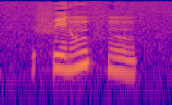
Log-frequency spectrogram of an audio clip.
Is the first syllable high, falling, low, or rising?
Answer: low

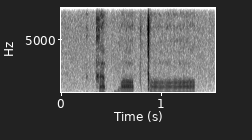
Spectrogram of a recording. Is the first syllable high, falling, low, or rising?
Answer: low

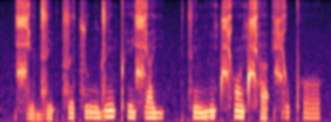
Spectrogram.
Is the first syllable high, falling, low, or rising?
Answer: low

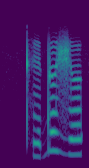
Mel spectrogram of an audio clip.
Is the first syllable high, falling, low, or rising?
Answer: low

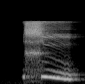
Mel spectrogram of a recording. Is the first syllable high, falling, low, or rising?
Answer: falling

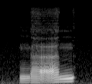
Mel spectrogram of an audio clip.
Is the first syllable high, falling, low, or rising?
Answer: rising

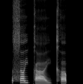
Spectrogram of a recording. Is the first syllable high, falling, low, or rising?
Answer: high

